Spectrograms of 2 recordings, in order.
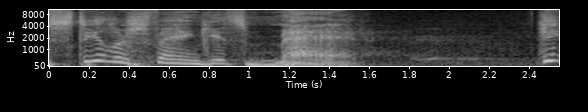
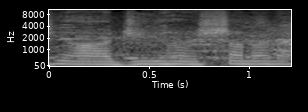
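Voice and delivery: mock speaking in tongues; 4 semitones lower, 8 dB quieter than usual. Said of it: "speaking in tongues".

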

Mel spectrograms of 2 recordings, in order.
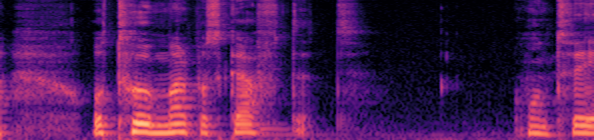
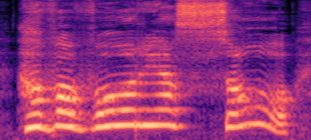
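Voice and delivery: loud, much higher proud shout; calling out; 10 semitones higher, 7 dB louder than usual. A narrator's reading. Father proud of his clever daughter, loud triumphant call. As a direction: crow it out triumphantly. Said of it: "ropade han".

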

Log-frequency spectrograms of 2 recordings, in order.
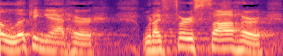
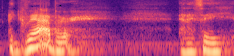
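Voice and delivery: ordinary delivery, nothing marked

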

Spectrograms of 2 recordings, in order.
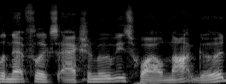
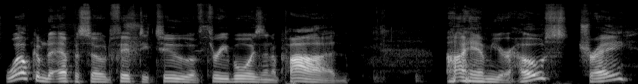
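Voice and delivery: louder, upbeat show-host opening; podcast intro; 2 semitones higher, 5 dB louder than usual. Real, not acted. Host welcoming listeners to the podcast, upbeat. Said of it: "podcast host intro".

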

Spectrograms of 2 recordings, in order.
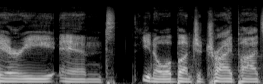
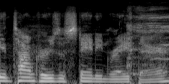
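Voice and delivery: normal talking voice

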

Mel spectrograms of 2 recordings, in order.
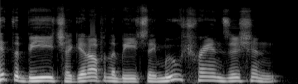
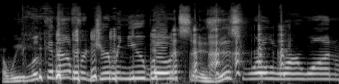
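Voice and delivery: higher, louder, sarcastic questions; mock the kayaker weaving all over the lake; incredulous rant that slows at the end; exasperated mockery; 10 semitones higher, 7 dB louder than usual. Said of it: "I'm like".

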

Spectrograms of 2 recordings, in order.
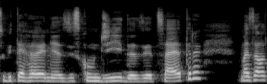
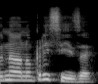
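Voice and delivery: normal talking voice

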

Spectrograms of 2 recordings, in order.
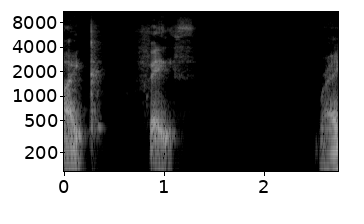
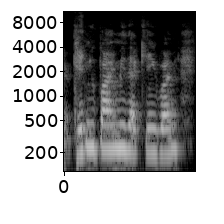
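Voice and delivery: put-on high, begging little kid voice, much higher; pleading child; much faster than usual. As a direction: beg like a four-year-old at Christmas. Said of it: "when they say".

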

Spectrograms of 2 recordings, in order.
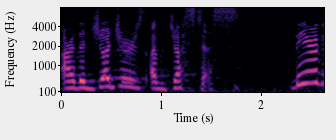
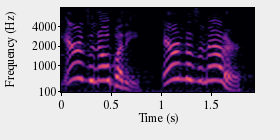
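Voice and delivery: exasperated; 10 semitones higher, 5 dB louder, faster than usual. Retold or imitated. Moses dismisses Korah's complaint.

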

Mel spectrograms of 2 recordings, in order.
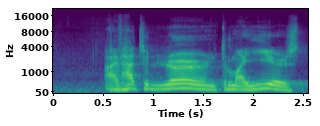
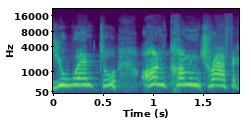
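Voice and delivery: higher-pitched, urgent yelled accusation; alarmed examiner; 12 semitones higher than usual. Retold or imitated. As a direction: cry out in alarm at the driver. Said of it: "He goes".

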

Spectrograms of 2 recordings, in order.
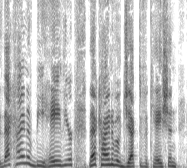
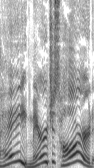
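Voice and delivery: Barb; 8 semitones higher, slower than usual. Retold or imitated. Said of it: "when Barb says the thing about".

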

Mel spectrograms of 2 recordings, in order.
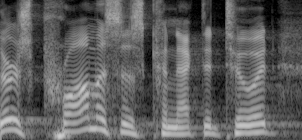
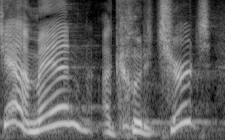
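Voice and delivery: put-on drunk owner; 8 semitones higher than usual. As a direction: boast about church. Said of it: "He goes".

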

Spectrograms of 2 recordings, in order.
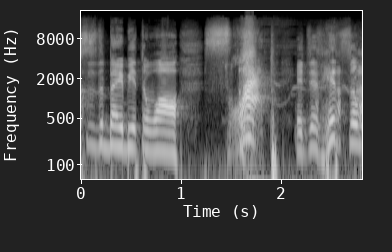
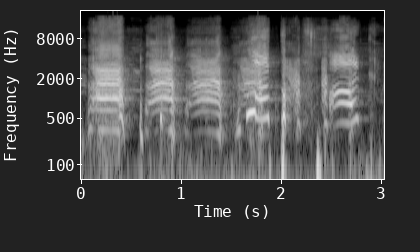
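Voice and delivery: high, cracking laughter; laughing disbelief; 11 semitones higher, 4 dB louder, much slower than usual. Real, not acted. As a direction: break up laughing at the punchline. Punchline reaction.

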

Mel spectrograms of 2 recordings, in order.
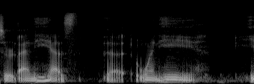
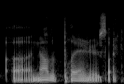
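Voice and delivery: ordinary delivery

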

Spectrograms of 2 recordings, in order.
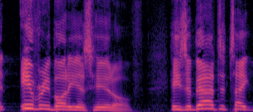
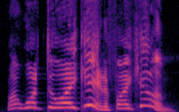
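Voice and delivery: high-pitched, cheeky David voice; eager young challenger; 7 semitones higher than usual. Acted. Preacher playing David asking soldiers about the reward, high cheeky voice. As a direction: pipe up high, angling for the prize.

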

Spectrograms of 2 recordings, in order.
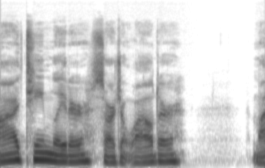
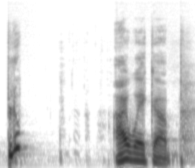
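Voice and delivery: usual speaking voice

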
